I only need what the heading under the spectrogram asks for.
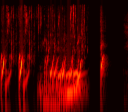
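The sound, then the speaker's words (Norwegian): A short playful jingle introducing a new segment, made of bubbly plops: two bright pops, then a quick run of wobbling bubble tones over a low gurgle, ending with one last plop and a faint tail. “vi tenkte vi skulle prøve ut en ny spalte. Ja. Innføre en ny spalte. ja. Som heter Bobler. Så kjør jingle.”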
